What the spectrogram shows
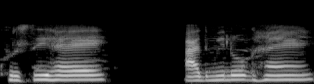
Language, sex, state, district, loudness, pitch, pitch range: Hindi, female, Chhattisgarh, Balrampur, -18 LUFS, 210 Hz, 200-215 Hz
